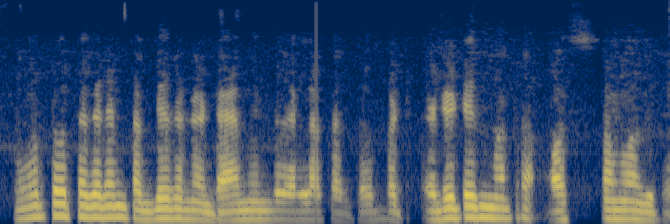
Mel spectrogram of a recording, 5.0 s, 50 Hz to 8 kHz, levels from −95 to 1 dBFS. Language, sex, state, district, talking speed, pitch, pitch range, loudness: Kannada, male, Karnataka, Bellary, 120 wpm, 120 Hz, 110-135 Hz, -19 LUFS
